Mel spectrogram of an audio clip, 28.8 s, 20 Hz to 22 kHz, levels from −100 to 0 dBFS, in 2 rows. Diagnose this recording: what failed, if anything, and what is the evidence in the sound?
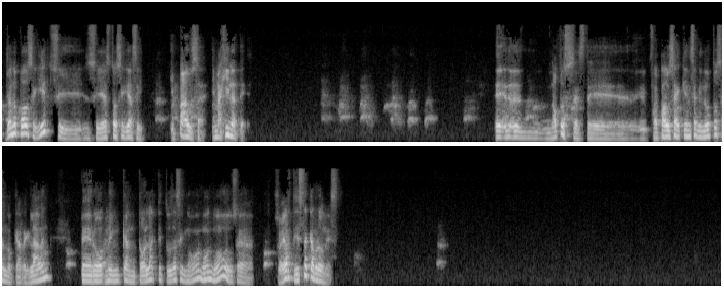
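No stage from capture through to playback leaves any audible evidence of failure in this speech recording.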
